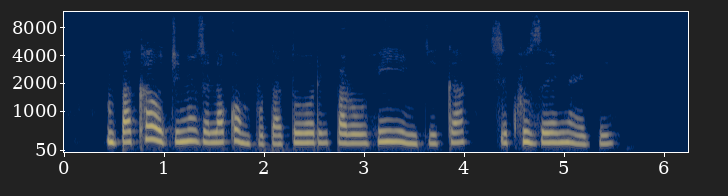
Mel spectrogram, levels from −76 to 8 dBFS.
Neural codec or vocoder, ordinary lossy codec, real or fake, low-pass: codec, 16 kHz in and 24 kHz out, 0.9 kbps, LongCat-Audio-Codec, fine tuned four codebook decoder; AAC, 64 kbps; fake; 10.8 kHz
